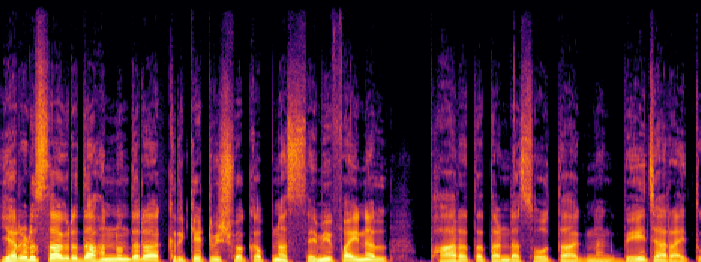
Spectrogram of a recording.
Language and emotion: Kannada, sad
